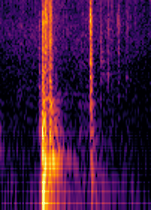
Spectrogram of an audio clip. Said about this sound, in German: Genau, und vorher wollte Papa noch nach dem Öl gucken. Deswegen hat er kurz gewartet und dann vorne die große Klappe am Auto aufgemacht.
